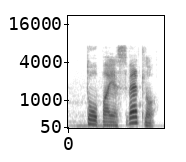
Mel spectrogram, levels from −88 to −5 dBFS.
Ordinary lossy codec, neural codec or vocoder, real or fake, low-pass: MP3, 64 kbps; none; real; 7.2 kHz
